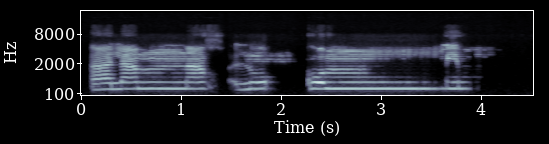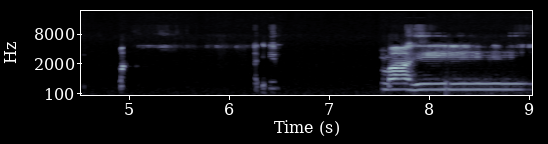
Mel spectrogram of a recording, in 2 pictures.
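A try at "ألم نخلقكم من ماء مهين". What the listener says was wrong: Ya, agak hilang suaranya ya. Hamzah di awal berharokat fathah, buka A-nya. A, jelaskan. Alam. Jadi jangan nggak jelas harokat fathah di awal. Alam nakhluqkum mim ma'im mahin. Ya, jadi buka ya, harokat-harokat fathahnya dibuka, dijelaskan. Setiap huruf jelaskan berserta harokatnya, baik itu fathah, kasroh, dhammah, maka dijelaskan.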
